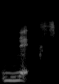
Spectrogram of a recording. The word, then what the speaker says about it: NYX: going back and forth and they're like it's nixed by the way like and I see Kay ice is like how you pronounce it I was like I never knew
